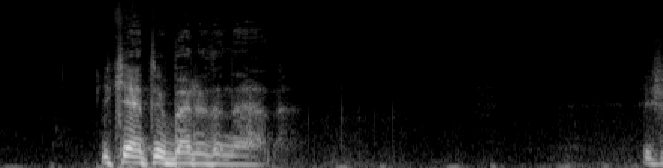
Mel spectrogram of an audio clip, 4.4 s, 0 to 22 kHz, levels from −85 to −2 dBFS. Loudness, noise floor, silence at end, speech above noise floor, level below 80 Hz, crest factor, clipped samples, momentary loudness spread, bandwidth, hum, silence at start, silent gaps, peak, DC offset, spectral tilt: -27 LUFS; -63 dBFS; 0 s; 37 dB; -52 dBFS; 22 dB; under 0.1%; 18 LU; 12 kHz; none; 0.65 s; none; -10 dBFS; under 0.1%; -8 dB/octave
